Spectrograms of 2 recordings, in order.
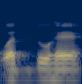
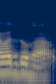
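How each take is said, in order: First: The final vowel is tilted toward 'eh'. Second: The final vowel is an open 'ah' sound. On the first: "Itu dibaca imalah" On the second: "bukan membaca wadduha"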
